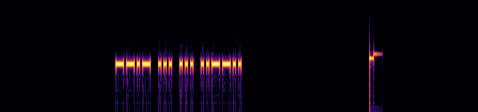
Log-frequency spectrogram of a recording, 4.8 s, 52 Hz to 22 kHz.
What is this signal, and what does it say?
Morse code, heard as a keyed tone, about 44 wpm, 700 Hz. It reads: QSS?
